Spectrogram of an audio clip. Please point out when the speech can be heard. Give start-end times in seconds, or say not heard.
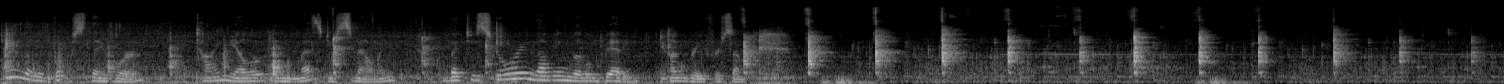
0.0-7.5.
